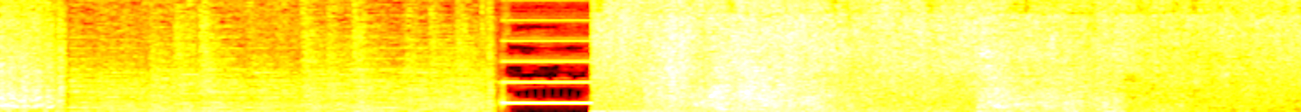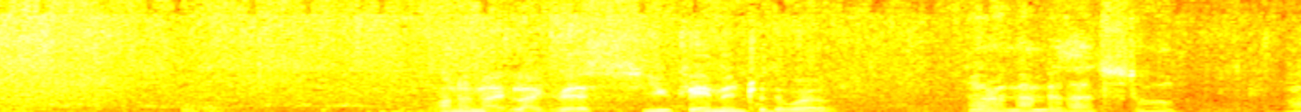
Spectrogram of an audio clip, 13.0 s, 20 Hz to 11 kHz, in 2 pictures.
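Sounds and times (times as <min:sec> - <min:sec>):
short electronic beep: 0:02.5 - 0:03.0
heavy rain: 0:03.0 - 0:13.0.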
